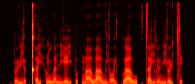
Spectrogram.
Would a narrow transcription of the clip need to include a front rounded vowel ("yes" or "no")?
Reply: no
